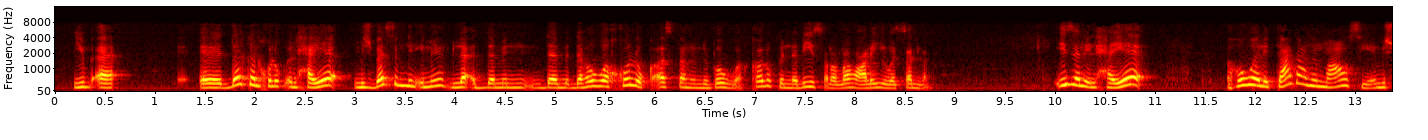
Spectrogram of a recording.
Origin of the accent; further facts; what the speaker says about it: Egypt; عامل زي عندنا في مصر يسموه البشكير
